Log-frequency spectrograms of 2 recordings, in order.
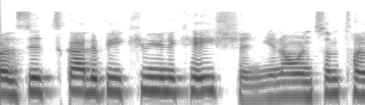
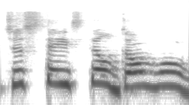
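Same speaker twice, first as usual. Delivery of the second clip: doctor ordering; 9 semitones higher, slower than usual. Retold or imitated. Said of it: "He's like".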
